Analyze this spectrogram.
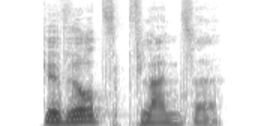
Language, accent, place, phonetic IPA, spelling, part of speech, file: German, Germany, Berlin, [ɡəˈvʏrtsˌpflantsə], Gewürzpflanze, noun, De-Gewürzpflanze.ogg
- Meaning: spice plant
